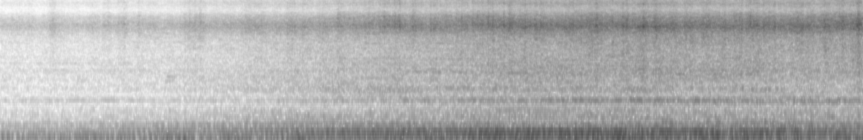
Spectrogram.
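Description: Diesel locomotives at the head of a BNSF freight train passing close by. The engine rumble and a high hiss of wheels on rail grow louder over the first few seconds as the units draw level, then hold steady.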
